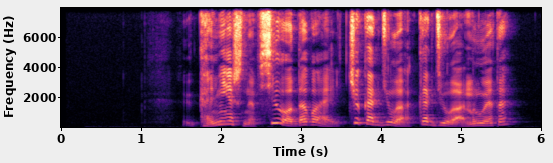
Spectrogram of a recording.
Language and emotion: Russian, positive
